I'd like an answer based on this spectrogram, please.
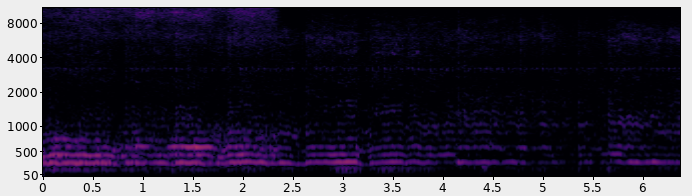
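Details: Nest-building bee droning close by, its low harmonic buzz rising and falling in pitch, under a bright hiss for the first two seconds before the hum stands out alone.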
